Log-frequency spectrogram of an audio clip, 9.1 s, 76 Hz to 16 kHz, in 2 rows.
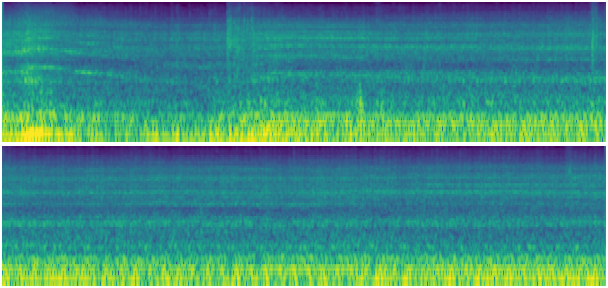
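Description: Custom airboat's 383 stroker small-block Chevy V8 and its propeller running on the river, the pitch dropping as the throttle eases in the first second, then rising slightly about two seconds in and holding steady.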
